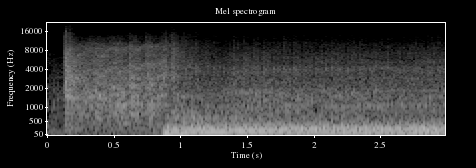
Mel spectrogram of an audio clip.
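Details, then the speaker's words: 2018 Dodge Charger police car Hemi V8, first start after new 3-inch exhaust with silencers: catches instantly, settles to deep, steady, even burble; throatier but not too loud. Normal start and idle. "Oh, yeah. Oh, yeah, it's throatier. Way throatier. It's not absurd, you know what I mean? Like it's not too loud."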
